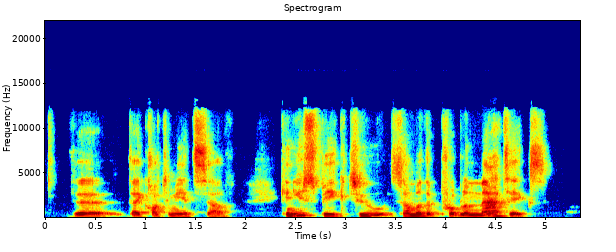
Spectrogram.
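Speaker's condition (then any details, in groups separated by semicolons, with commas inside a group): No condition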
